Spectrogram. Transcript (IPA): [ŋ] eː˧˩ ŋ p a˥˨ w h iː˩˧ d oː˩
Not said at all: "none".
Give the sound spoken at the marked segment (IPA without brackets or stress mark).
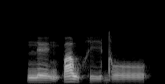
n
